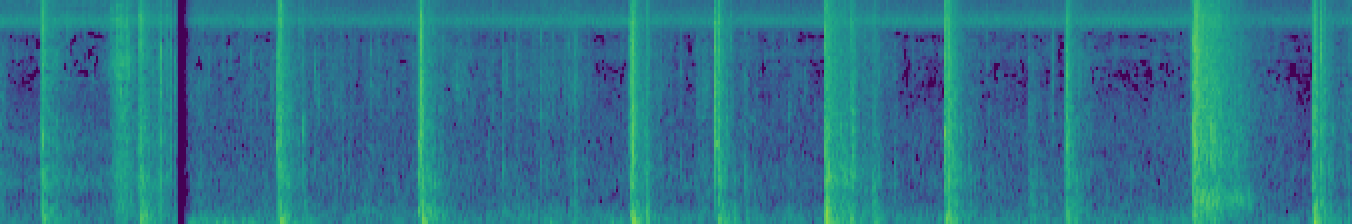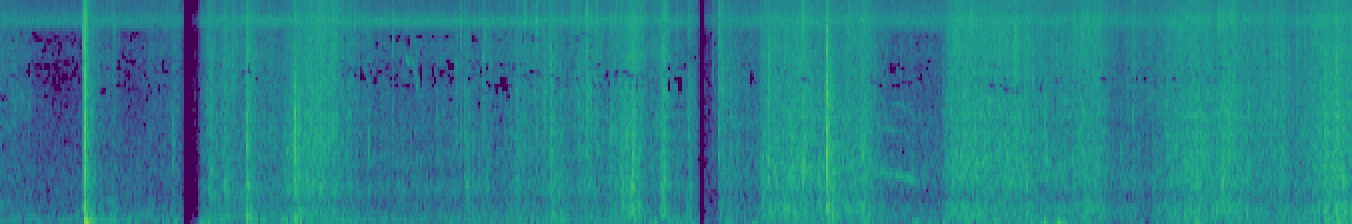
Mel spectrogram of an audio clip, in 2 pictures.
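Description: Machete chopping through brush and woody stems, a dozen sharp strokes about a second apart. In the second half it gives way to the rustling and crackling of dry leaf thatch being pulled apart by hand.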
